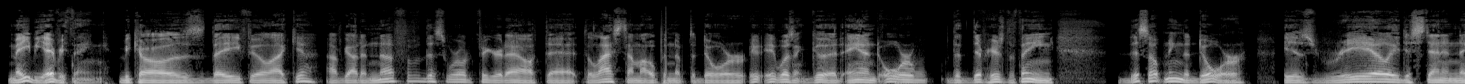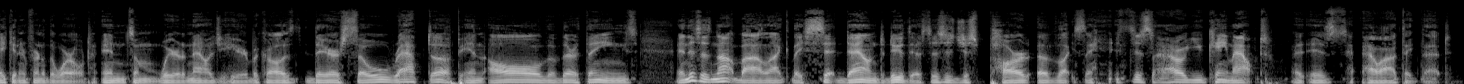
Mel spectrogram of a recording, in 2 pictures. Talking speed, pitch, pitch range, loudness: 190 wpm, 90 Hz, 85-105 Hz, -21 LUFS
